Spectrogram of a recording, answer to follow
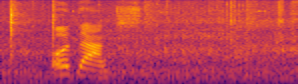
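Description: A child's brief high-pitched call about half a second in, rising and falling in pitch, over a steady low hum.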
